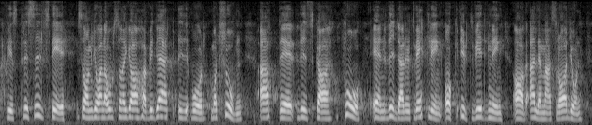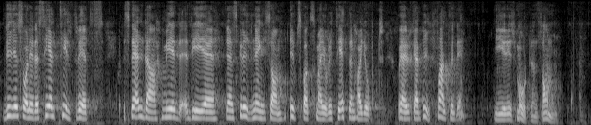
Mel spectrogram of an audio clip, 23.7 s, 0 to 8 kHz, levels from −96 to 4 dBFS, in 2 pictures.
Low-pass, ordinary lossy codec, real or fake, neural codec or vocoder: none; none; fake; codec, 16 kHz, 4.8 kbps, FACodec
